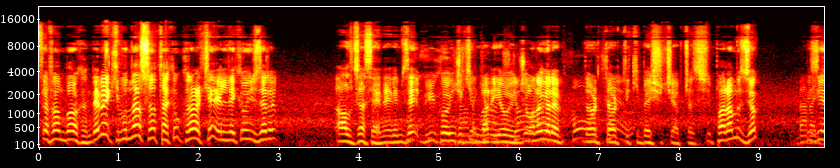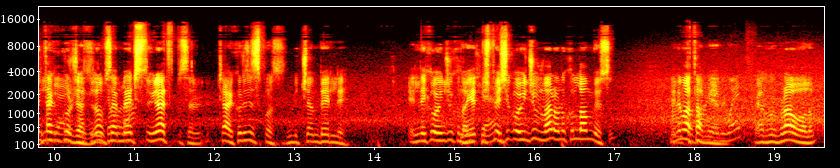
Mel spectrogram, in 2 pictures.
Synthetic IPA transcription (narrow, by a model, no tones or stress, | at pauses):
st̪efanboɾkɯnd̪e̞mɛcʰːibund̪anso̞nɾat̪ʰakʰɯmkʰuɾaɾcʰænelʲind̪ecʰio̞jund͡ʒulˠaɾi | alˠd͡ʒazjaːnie̞lʲimizɛbyjyco̞jund͡ʒucʰimvaɾijio̞jund͡ʒuo̞naɟø̞ɾɛd̪øɾt̪̚d̪øɾt̪ʰicʰibɛʃyt͡ʃjapd͡ʒ̥azʃimd̪ipʰaɾamɯzjo̞k̚ | bizjenit̪ʰakɯmkuɾud͡ʒazd̪omsɛmɛnt͡ʃʰsɯjunat̪ʰi̥t̪masɯɾ | t͡ʃʰaɾkʰuɾizʲispʰo̞ɾt̪sunbyt͡ʃʰːænbɛlʲːi | elʲind̪ec̬ʰʲio̞jund͡ʒukuɾlˠanjɛt̪̚miʃbɛʃ̬lʲico̞jund͡ʒumvaɾo̞nukʰulˠːanmɯjo̞sun | benimat̪ʰamjaːnɪbænɦuɾbɾavolˠum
